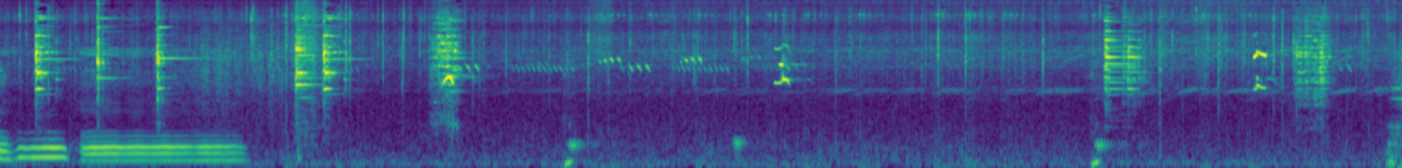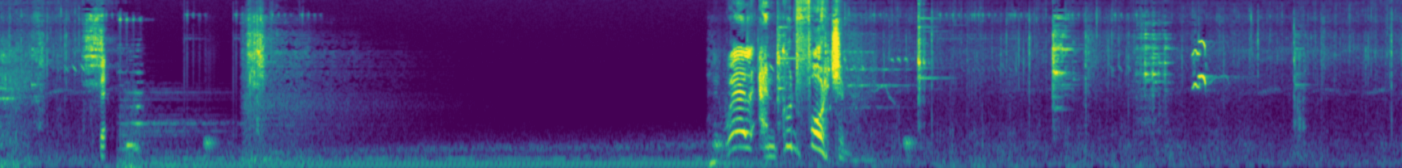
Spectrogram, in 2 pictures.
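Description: Menu selection sounds click and chime in quick succession.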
